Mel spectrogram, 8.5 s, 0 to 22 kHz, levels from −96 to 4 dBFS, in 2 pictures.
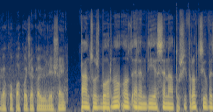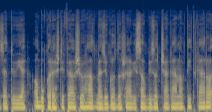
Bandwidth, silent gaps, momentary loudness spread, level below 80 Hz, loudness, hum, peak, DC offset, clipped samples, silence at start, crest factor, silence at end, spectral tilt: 13 kHz; none; 5 LU; -34 dBFS; -20 LUFS; none; -4 dBFS; under 0.1%; under 0.1%; 0 s; 16 dB; 0 s; -6.5 dB/octave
